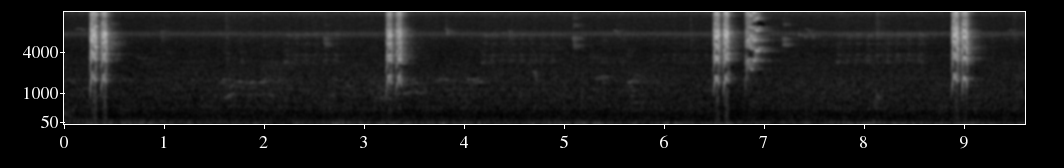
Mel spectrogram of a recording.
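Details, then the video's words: Rainbow lorikeet calling to lure birds: loud, grating double screeches, four main bursts about three seconds apart, one followed closely by a shorter squawk, over near silence and a thin steady whine. "Suara Pemikat Burung Perkici Hijau"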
